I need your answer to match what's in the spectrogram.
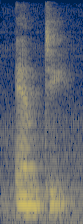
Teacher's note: Remember pronunciation for empty? Don't pronounce the P sound. It's M T. Empty. This drawer is empty.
